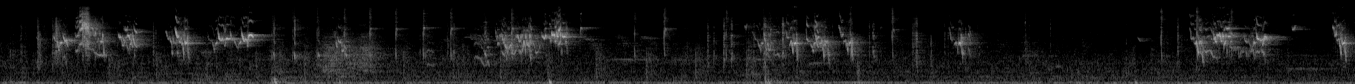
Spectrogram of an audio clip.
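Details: Budgerigars singing on August 4, 2023, giving clustered bursts of high, scratchy warbling chatter and sharp chirps, with quieter pauses between groups and a faint low hum underneath.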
